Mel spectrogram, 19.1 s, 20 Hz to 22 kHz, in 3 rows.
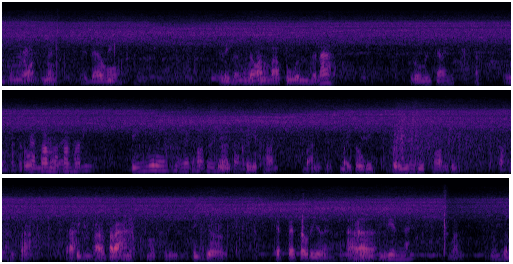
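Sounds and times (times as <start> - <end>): high-pitched insect drone: 0.0 - 19.0
person talking: 16.4 - 17.8.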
